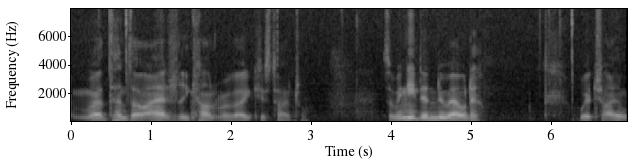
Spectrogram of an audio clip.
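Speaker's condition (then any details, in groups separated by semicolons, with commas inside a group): Cerebral palsy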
